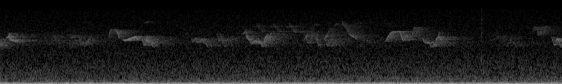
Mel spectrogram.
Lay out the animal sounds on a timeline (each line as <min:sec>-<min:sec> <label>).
0:00.0-0:05.6 Red-eyed Vireo (Vireo olivaceus)
0:02.4-0:03.8 Chestnut-sided Warbler (Setophaga pensylvanica)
